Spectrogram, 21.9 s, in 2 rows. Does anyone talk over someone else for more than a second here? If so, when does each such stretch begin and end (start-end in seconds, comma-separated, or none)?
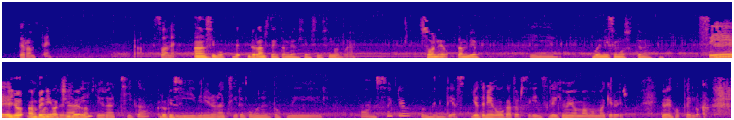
10.7-12.2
